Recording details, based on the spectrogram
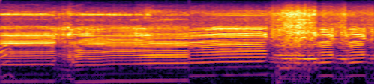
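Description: A moped engine fitted with a Polini kit and a Dell'Orto carburettor running rich, revving loudly and steadily up and down close by with no voices over it.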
